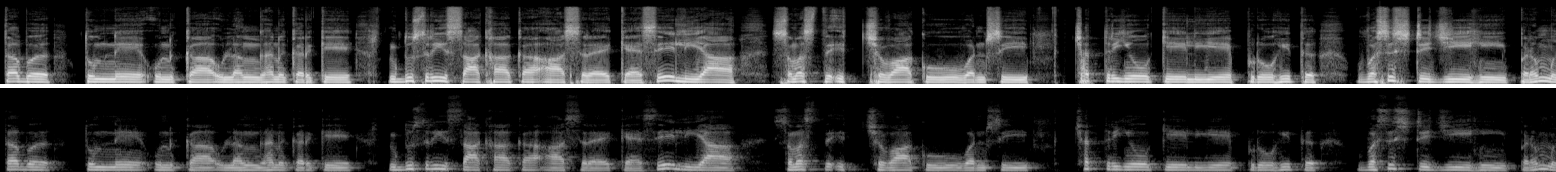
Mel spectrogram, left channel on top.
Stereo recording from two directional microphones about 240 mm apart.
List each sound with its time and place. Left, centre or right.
0.0 s speech: left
